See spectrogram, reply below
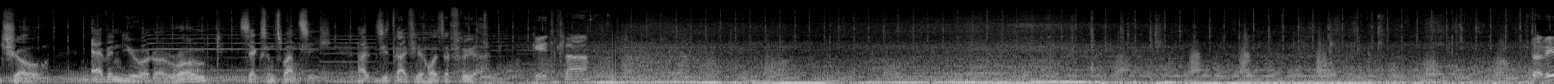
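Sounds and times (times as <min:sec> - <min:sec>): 
speech: 0:00.0 - 0:06.6, 0:15.3 - 0:15.5
car engine idling on a residential street: 0:03.2 - 0:15.5.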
